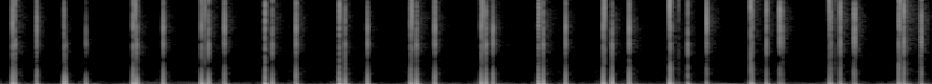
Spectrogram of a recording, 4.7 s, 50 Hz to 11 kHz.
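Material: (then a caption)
Glass. Fingertips and nails tap quickly on the side of a small glass perfume bottle that holds blue liquid and has a printed label. About 29 short, dry taps are heard, each a bright click over a soft low thump. The taps die away almost instantly with no lingering ring.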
